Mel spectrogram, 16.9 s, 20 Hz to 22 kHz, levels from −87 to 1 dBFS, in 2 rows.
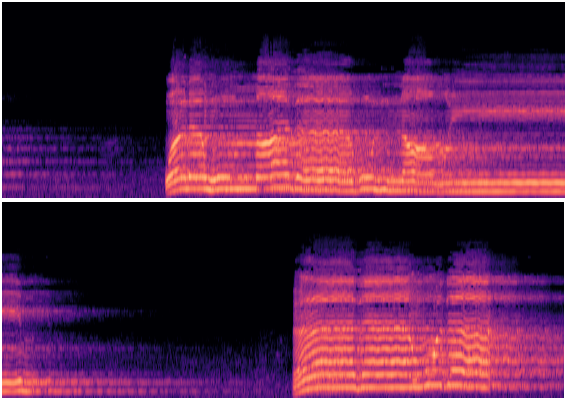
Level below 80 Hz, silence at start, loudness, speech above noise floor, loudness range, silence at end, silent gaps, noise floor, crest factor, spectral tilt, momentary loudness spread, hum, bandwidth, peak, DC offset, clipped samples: -68 dBFS; 2.45 s; -18 LUFS; 43 dB; 9 LU; 0 s; none; -60 dBFS; 16 dB; -6 dB/octave; 14 LU; none; 8.2 kHz; -4 dBFS; under 0.1%; under 0.1%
